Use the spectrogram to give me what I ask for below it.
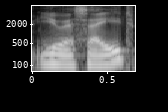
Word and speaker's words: USAID: Now, Musk's targeting of US aid, pronounced rather confusingly as USAID by those in the humanitarian sector, is curious given that it comprises less than 1% of the total federal budget.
